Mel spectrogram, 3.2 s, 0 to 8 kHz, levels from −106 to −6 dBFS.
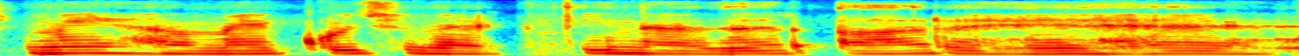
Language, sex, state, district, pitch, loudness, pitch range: Hindi, male, Assam, Kamrup Metropolitan, 150 Hz, -14 LUFS, 150-165 Hz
